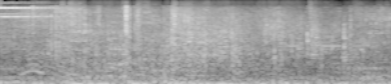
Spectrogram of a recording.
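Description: A Levioso spell cast in Hogwarts Legacy lands as a loud, dense booming blast with rumbling low impact noise filling the whole moment, a shouted voice mixed in.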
